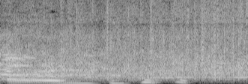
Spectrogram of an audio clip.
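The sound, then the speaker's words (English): A brief burst of steady clapping applause, with a held vocal tone at the start and a few short voiced sounds over it, fairly loud throughout. “So a round of applause for all of you for still being here and rocking out and getting out all y'all frustrations in the chat.”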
